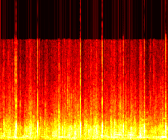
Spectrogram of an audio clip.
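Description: Audience applause with steady clapping and crowd noise, fairly loud and continuous throughout, at a gathering honoring an actor.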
